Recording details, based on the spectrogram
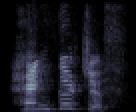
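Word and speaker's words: handkerchief: ये क्या होता है हैंकर चफ हैंकर चफ कई लोग हैंकर चफ बोलते हैं जो कि गलत होता है यहां पे डी क्या है साइलेंट है हैंकर चफ जैसे कि आप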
